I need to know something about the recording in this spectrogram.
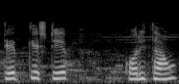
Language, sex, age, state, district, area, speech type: Odia, female, 18-30, Odisha, Balangir, urban, spontaneous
